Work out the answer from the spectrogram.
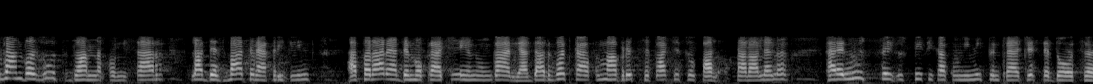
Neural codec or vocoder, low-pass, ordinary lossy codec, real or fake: codec, 44.1 kHz, 2.6 kbps, SNAC; 3.6 kHz; none; fake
